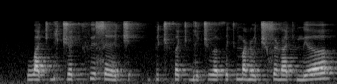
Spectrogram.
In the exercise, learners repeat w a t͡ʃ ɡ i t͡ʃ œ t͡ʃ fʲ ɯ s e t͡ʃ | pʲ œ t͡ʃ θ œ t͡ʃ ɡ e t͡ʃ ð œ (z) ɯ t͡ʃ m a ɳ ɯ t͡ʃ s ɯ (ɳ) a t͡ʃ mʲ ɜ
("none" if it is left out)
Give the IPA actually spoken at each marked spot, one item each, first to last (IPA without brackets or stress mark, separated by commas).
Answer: θ, ɳ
